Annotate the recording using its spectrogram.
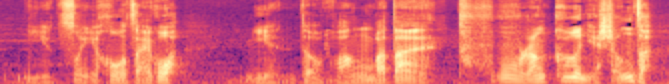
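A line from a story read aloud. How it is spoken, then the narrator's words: Quiet voice. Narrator (Chinese): 他小声说道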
